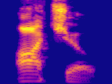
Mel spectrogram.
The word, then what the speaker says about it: Acho: How do you say his last name? – Acho. It's definitely Acho.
